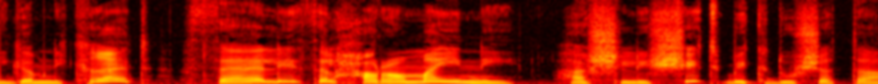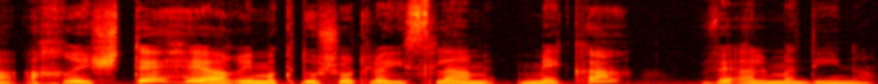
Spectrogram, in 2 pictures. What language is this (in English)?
Hebrew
